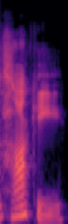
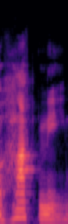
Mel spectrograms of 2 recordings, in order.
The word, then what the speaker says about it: Hockney: was Hockey. No, Hockney with an N.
